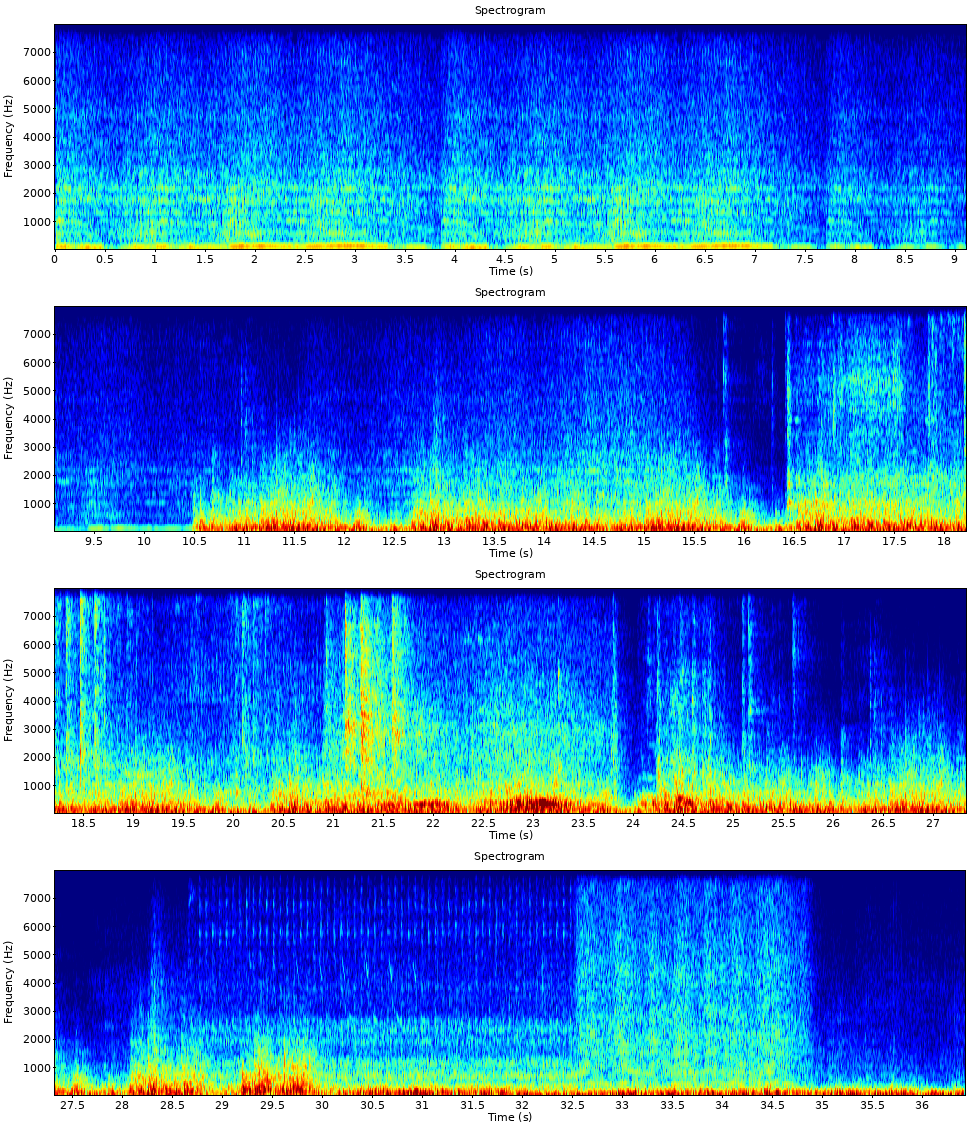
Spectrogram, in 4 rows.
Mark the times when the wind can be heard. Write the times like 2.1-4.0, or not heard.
10.4-36.3.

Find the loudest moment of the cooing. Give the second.
23 s.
